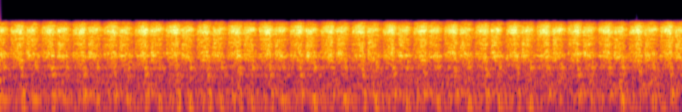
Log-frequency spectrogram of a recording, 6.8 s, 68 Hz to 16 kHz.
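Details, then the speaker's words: Old Bassett-Lowke steam plant engine resembling a Stuart S50 with metric fasteners, run on compressed air after valve timing set, air leaking at the pipe on the steam chest cover: quick even chuff about three a second with steady hiss; runs strongly. "I set the valve climbing fairly accurately and I'm surprised that it runs this well there's plenty of power as well"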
